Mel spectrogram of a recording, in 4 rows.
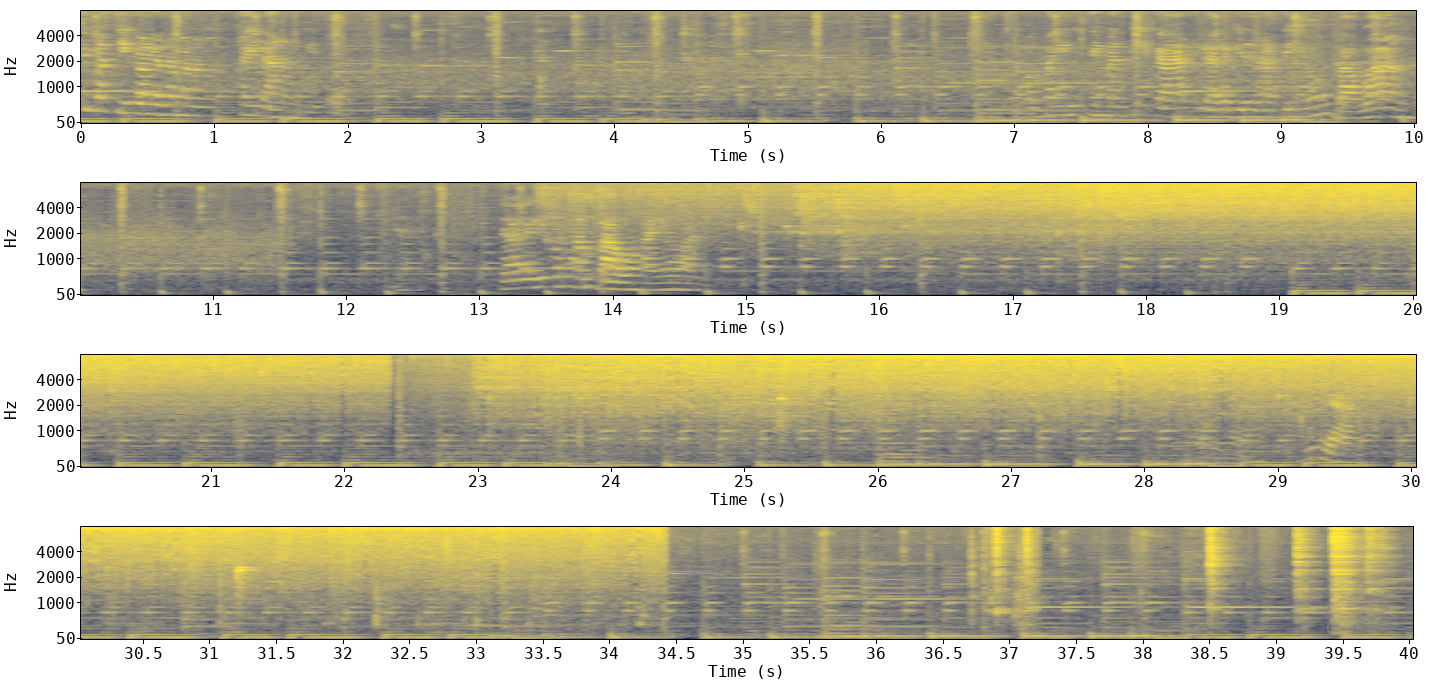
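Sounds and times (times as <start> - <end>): garlic and onion sizzling in oil: 13.4 - 34.5.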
